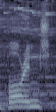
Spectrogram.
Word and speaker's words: Borange: It's a Borange. I made it up to be the first word to rhyme with orange.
